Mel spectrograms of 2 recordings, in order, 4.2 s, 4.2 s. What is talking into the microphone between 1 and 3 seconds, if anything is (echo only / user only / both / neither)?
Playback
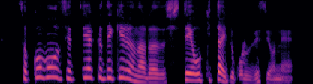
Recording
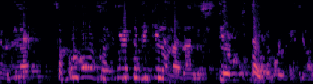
echo only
